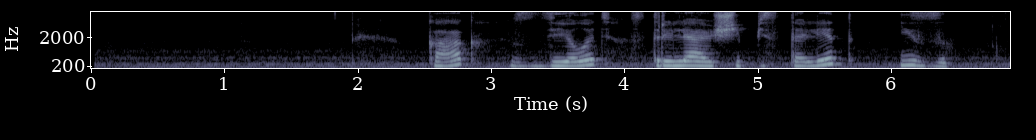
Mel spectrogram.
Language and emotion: Russian, neutral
